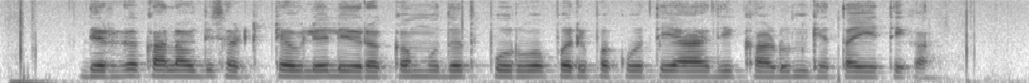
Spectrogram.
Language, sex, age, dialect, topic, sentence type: Marathi, male, 25-30, Standard Marathi, banking, question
